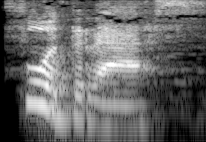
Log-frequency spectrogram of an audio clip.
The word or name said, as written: fodrasz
